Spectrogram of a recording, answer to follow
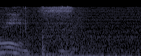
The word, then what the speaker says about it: needs: so I say he needs though I write S but the S is pronounced as Z because it is preceded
